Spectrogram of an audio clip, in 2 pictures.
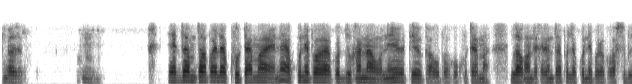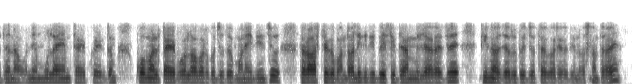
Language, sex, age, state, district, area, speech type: Nepali, male, 18-30, West Bengal, Darjeeling, rural, conversation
